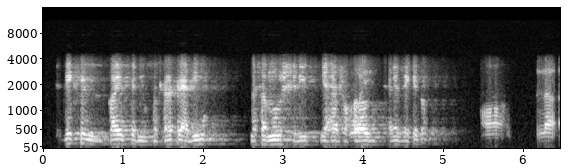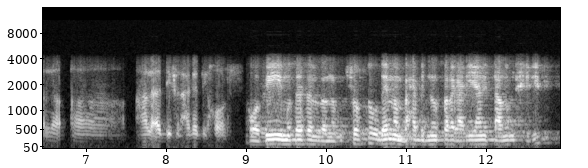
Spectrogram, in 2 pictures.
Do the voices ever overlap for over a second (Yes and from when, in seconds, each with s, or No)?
No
